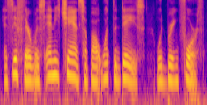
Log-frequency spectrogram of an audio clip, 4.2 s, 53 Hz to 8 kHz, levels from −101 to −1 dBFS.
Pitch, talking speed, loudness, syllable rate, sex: 185 Hz, 190 wpm, -19 LUFS, 4.5 syllables/s, female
